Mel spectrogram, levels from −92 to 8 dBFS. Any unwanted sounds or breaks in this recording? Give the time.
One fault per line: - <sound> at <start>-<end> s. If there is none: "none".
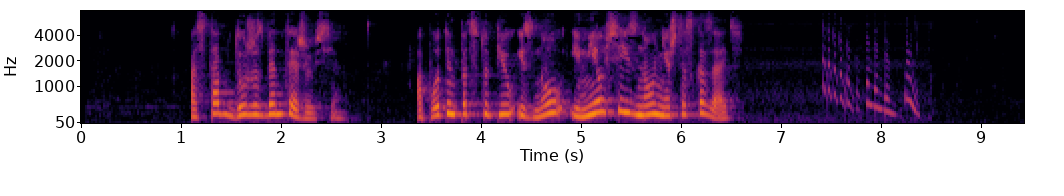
- chirp at 7.4-8.4 s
